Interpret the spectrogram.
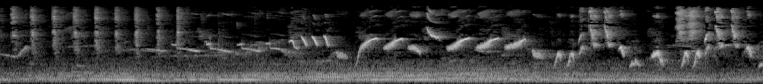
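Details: White-rumped shama singing a varied phrase of loud, rich whistled slurs, rising and falling notes in quick series, mixed with sharp high clicks and buzzy rattles at the start and end.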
